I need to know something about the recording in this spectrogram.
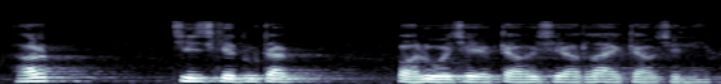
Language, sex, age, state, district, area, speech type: Maithili, male, 60+, Bihar, Saharsa, urban, spontaneous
